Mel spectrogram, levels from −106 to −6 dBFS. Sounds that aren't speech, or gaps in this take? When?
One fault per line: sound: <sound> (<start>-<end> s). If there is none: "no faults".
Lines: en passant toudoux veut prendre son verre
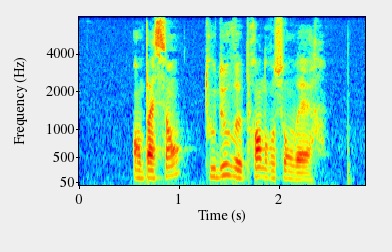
sound: thud (2.7-2.8 s)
